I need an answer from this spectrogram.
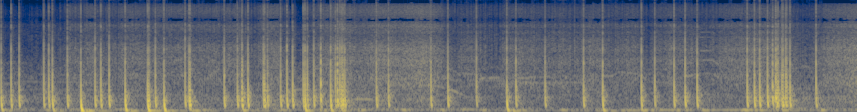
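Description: Fireworks going off in rapid succession: many sharp bangs, several a second, with dense bursts of crackling about three seconds in and again near the end.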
